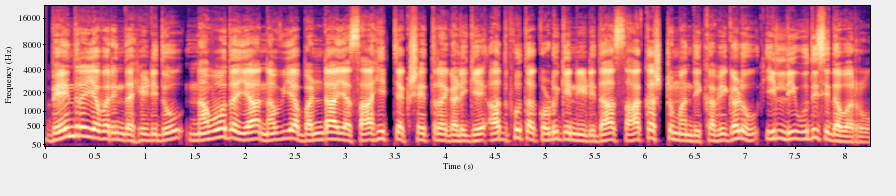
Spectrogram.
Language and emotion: Kannada, neutral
